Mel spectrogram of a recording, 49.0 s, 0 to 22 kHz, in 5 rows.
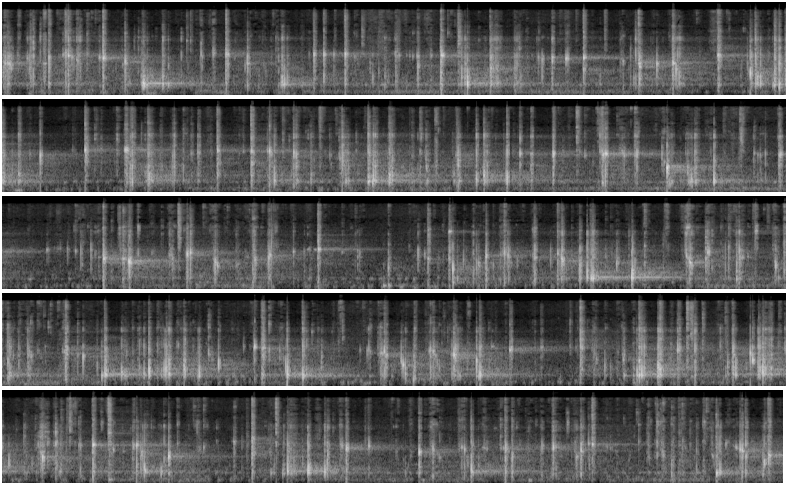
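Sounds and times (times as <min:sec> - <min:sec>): brittle crunching while chewing: 0:24.7 - 0:48.9.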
